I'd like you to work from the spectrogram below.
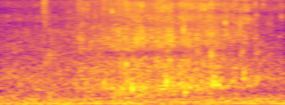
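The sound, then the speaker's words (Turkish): A steady, even wash of sea waves at the seaside, constant and moderately quiet, with faint small splashes or tones flickering briefly through the texture and no one speaking. “Evet deniz kenarındayım.”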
